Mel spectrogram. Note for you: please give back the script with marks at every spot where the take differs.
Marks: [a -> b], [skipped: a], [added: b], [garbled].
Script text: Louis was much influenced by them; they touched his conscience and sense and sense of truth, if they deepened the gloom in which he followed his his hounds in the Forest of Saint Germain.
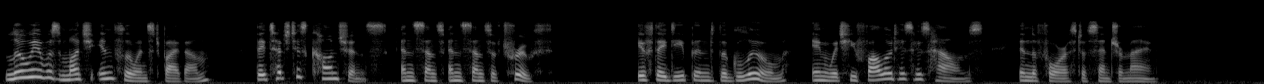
Louis was much influenced by them; they touched his conscience and sense and sense of truth, if they deepened the gloom in which he followed his his hounds in the Forest of Saint Germain.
